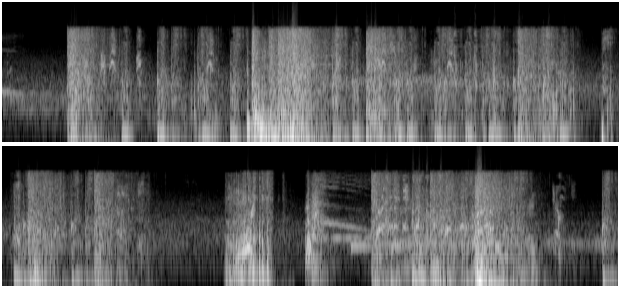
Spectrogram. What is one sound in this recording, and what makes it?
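Wooden blocks crash, splinter and topple.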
